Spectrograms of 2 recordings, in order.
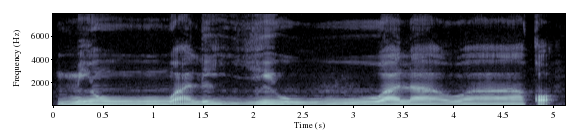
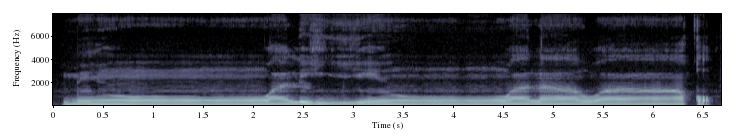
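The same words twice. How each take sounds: First: The n merges fully, leaving no nasal trace. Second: The n leaves a nasal trace before w. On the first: The speaker calls it wrong. "Jadi bacanya yang salah" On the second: The speaker calls it right. "bacaan yang benar itu masih ada sifat dengung dari nunnya"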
